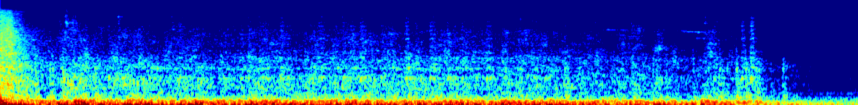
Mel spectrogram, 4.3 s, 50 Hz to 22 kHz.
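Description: A 1966 Chevrolet Impala's engine, just back from fuel tank repair, running with a low, rough, steady rumble close by, then cutting out and fading near the end.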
